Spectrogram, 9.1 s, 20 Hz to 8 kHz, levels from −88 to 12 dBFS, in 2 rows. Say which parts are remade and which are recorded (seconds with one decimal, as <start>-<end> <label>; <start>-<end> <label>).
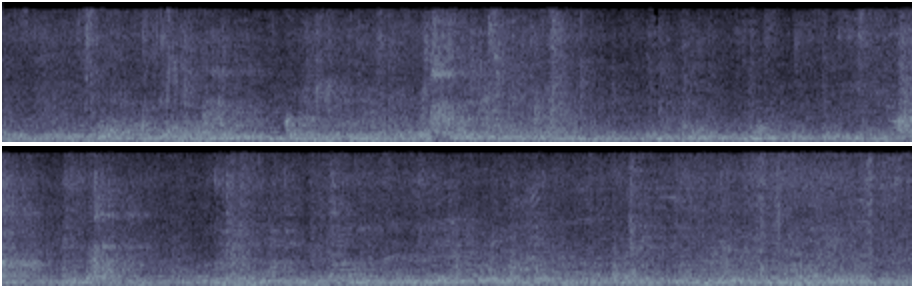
0.0-9.1 recorded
